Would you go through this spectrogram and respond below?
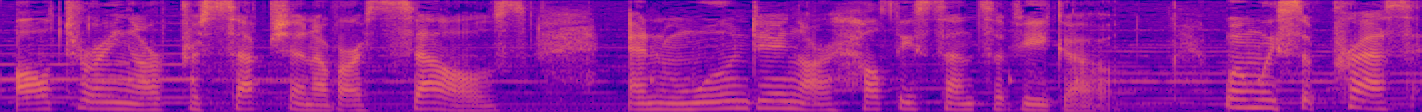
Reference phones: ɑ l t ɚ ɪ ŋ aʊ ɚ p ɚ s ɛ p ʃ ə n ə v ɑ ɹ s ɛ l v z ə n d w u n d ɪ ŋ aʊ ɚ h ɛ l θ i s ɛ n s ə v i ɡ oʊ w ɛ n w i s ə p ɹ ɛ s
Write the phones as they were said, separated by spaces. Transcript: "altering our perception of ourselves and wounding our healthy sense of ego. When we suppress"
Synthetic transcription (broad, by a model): ɑ l t ɚ ɪ ŋ aʊ ɚ p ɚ s ɛ p ʃ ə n ə v ɑ ɹ s ɛ l v z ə n w u n d ɪ ŋ aʊ ɚ h ɛ l θ i s ɛ n s ə v i ɡ oʊ w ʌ n w i s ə p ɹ ɛ s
